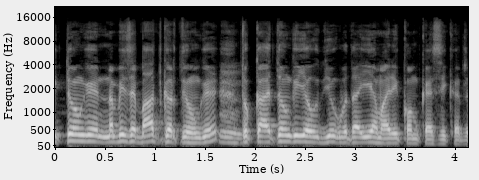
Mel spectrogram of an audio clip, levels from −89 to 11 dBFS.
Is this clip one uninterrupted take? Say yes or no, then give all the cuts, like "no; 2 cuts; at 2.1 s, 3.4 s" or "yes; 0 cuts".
yes; 0 cuts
